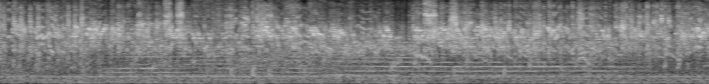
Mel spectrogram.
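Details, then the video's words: Budgerigars in an aviary colony keep up a constant, crowded chatter of scratchy squawks and high chirps, with a faint steady hum underneath. "Beautiful Australian Budgie birds Chirping Sounds"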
